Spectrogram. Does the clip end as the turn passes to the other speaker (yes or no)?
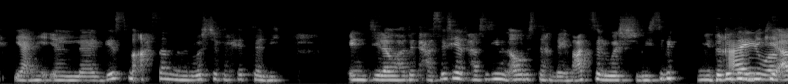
yes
